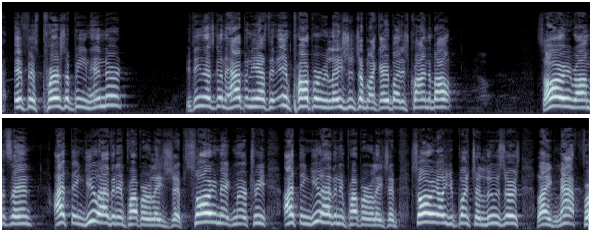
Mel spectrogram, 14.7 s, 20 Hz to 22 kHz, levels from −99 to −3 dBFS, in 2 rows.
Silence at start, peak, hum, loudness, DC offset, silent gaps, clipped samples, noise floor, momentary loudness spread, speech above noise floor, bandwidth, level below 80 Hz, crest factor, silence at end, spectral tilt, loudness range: 0.15 s; -6 dBFS; none; -24 LUFS; under 0.1%; none; under 0.1%; -78 dBFS; 11 LU; 55 dB; 14.5 kHz; -82 dBFS; 18 dB; 0 s; -3.5 dB/octave; 3 LU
